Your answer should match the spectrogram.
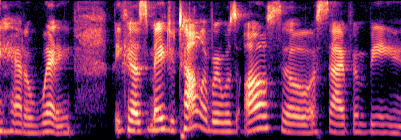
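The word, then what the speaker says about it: Taliaferro: Indian agent major Lawrence Tyler Farrell or Toliver rather is how you pronounce that head body brought Harriet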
